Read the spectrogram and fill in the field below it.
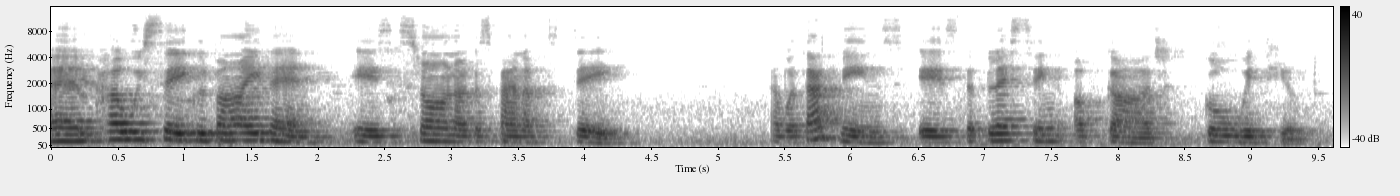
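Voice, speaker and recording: A woman with a southern Irish accent speaks very slowly in a very deep, low pitch with ordinary pitch variation, and room echo is audible. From southeast Ireland. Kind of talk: talk to a conference audience. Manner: halting.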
